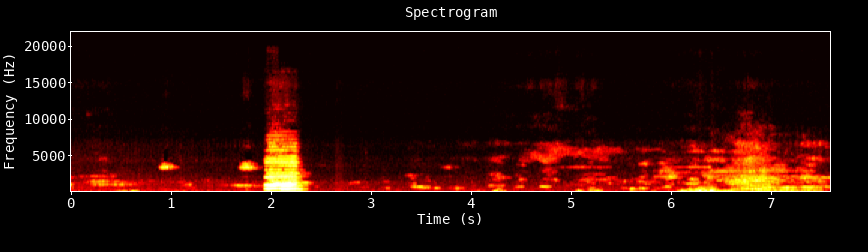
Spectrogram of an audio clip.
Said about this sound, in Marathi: वाहतूक कोंडीत फसलोय.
